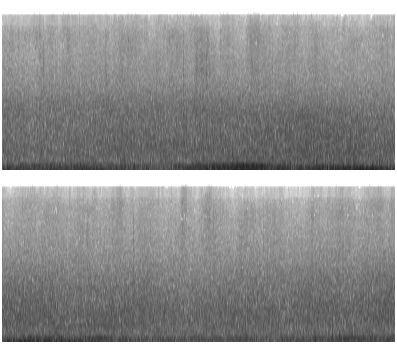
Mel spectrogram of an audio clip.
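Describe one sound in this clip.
Wind blows steadily outdoors, gusting louder at times.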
